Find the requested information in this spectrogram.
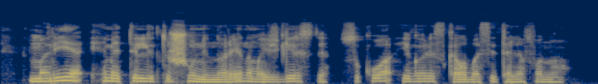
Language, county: Lithuanian, Panevėžys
